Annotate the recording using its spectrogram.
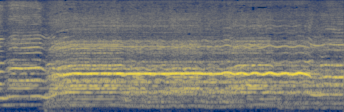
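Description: Several voices from a stage-musical cast recording singing wordless "la" syllables in harmony. About half a second in the voices move to new pitches, and a high lead note with vibrato is held above the others until near the end.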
